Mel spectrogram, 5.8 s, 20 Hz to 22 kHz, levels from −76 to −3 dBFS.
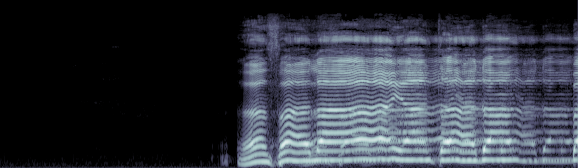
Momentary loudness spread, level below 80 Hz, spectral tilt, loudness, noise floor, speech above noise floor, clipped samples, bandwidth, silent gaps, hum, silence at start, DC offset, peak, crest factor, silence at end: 12 LU; -68 dBFS; -2.5 dB/octave; -14 LUFS; -66 dBFS; 51 dB; under 0.1%; 16 kHz; none; none; 2.4 s; under 0.1%; 0 dBFS; 18 dB; 0 s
